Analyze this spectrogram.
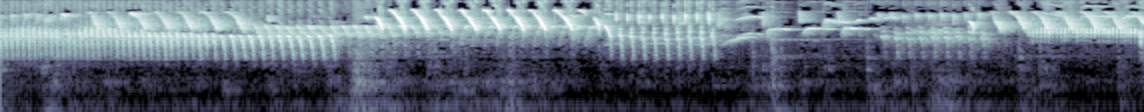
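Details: Continuous song of a white canary, moving through rapid rolling trills, rising sweeps and sharp repeated chirps with hardly a break.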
